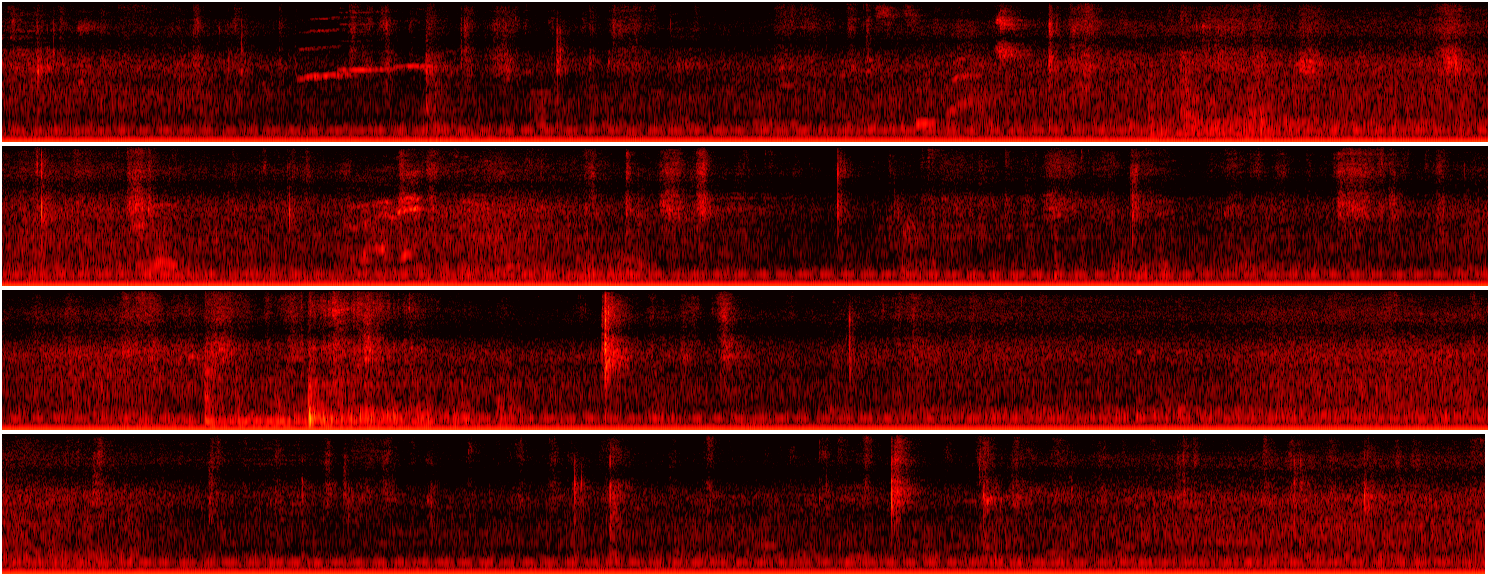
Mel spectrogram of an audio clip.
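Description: Feet shuffle and scuff on a hard floor.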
